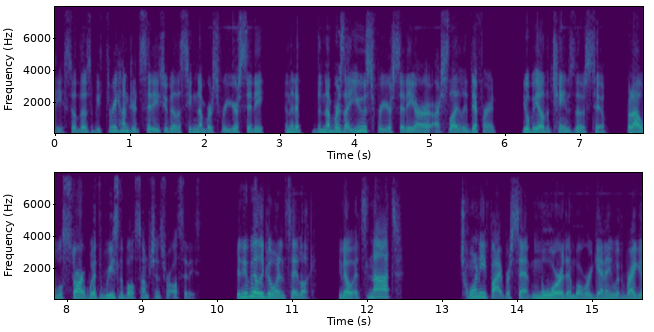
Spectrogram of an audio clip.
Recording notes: This was a live class recorded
